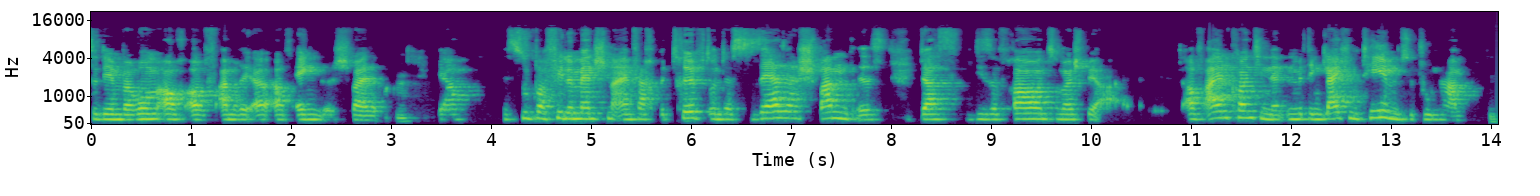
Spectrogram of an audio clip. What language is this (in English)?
German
